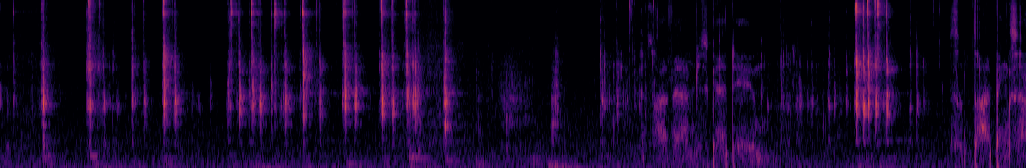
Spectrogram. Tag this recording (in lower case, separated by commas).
typing on computer keyboard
